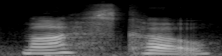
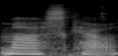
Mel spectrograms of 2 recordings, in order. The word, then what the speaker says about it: Moscow: It's pronounced Moscow, not Moscow.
